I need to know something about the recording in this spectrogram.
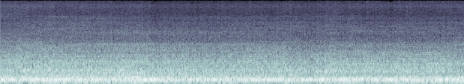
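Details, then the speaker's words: New Bryant rooftop package unit furnace blower ramped to high speed: steady, heavy low rumble with droning hum; technician dislikes the blower sound, cause suspected, not confirmed. "i don't like the way the blower sounds but that's a whole nother issue"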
